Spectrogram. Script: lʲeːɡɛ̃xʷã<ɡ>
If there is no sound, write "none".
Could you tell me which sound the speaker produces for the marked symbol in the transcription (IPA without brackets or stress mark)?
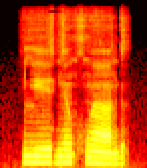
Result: ɡ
